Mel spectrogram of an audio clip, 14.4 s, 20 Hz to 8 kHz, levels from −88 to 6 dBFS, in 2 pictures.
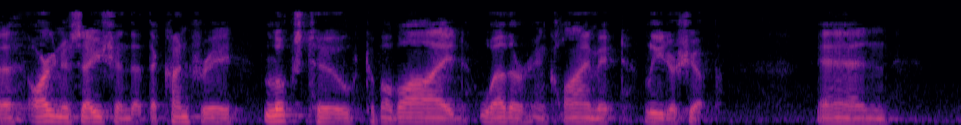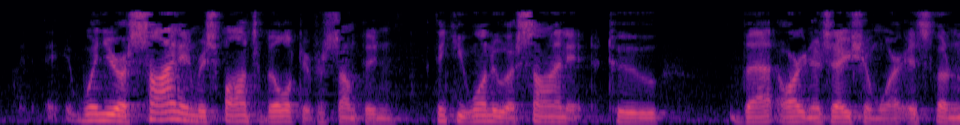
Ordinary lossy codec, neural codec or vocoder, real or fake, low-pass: MP3, 24 kbps; none; real; 7.2 kHz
